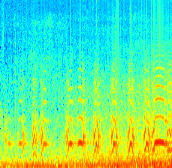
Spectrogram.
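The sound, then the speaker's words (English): A barred owl that has just flown in hoots in a quick, rhythmic series of rising-and-falling notes, ending in a drawn-out call, heard clearly over a steady low outdoor rumble with no talking. “There's a barred owl right there.”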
